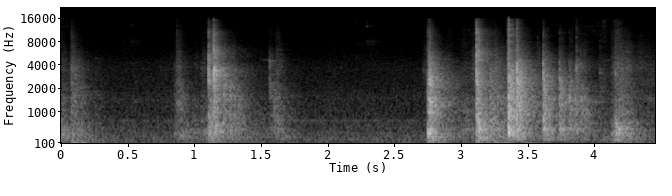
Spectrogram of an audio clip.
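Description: Table football play: sharp knocks of the ball against the plastic figures, the table walls and the rods. There are a couple of knocks about one second in, then a quick flurry of loud knocks from near three seconds.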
